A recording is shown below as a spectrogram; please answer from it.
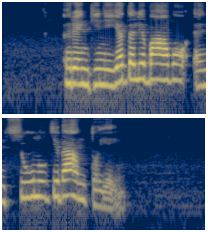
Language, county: Lithuanian, Vilnius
